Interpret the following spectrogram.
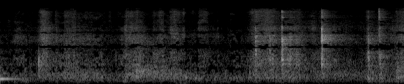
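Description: Rustling and light clicking of playpen frame parts and fabric being handled and fitted together, with a few sharper clicks between about two and a half and three and a half seconds in.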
